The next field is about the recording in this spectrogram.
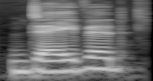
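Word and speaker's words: d4vd: Some people look at his name and it looks it looks like D4 VD and he pronounces it David.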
